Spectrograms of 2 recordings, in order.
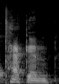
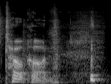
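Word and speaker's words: Tōkon: How many people do you think will be calling it Marvel Tekken without knowing that it's Tokon.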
